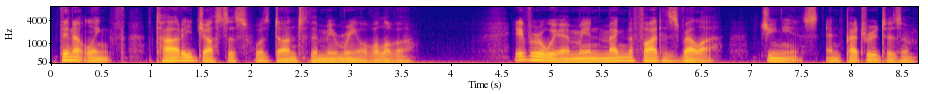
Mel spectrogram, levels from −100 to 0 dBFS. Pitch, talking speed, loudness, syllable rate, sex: 95 Hz, 140 wpm, -19 LUFS, 5.4 syllables/s, male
